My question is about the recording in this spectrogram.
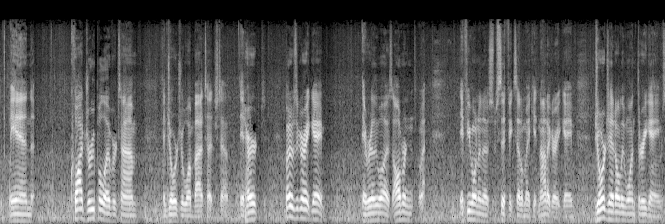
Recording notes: while driving through a monsoon.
